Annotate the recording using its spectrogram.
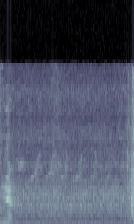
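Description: Steady low background hum with faint even noise and no distinct event.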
